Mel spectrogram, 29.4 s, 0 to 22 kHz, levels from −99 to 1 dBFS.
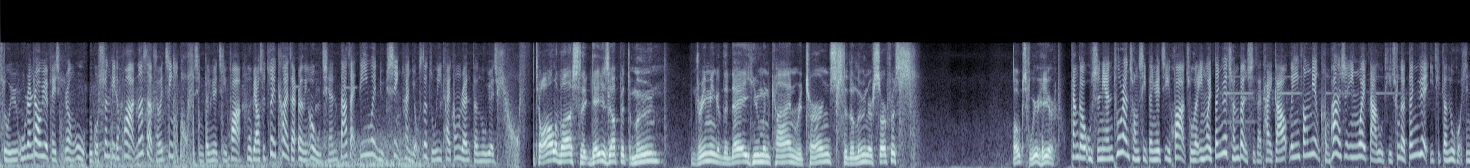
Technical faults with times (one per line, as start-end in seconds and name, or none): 0.04-5.64 sound chopped by the voice detector
8.90-13.82 sound chopped by the voice detector
16.72-21.44 sound chopped by the voice detector
23.48-23.80 sound chopped by the voice detector
26.44-26.50 sound dropped by the voice detector
27.90-29.32 sound chopped by the voice detector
